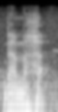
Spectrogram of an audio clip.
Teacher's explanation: And Namah has a very special phonetic feature at the end called a visarga, and it's literally an expulsion of breath. That's why you hear almost a hiccup or a cough at the end. Namah. Because you give your breath to what you're giving salutations to.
